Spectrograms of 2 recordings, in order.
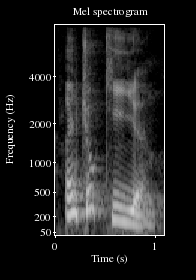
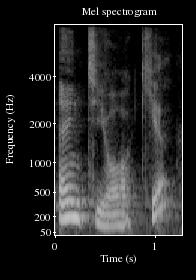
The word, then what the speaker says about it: Antioquia: das leituras na Bíblia Antioquia já ouvi muita gente dizer antióquia eu até dizia isso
